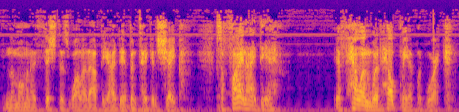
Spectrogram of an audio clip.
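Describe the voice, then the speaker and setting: Desperate fugitive on muffled old radio. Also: male voice, low-pitched, a little fast, slightly rough. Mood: brooding, tense. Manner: brooding, haunted, swinging into overwrought outbursts. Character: desperate fugitive man who killed a truck driver. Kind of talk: old-time radio crime drama, first-person narration. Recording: dull, noisy old radio recording.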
